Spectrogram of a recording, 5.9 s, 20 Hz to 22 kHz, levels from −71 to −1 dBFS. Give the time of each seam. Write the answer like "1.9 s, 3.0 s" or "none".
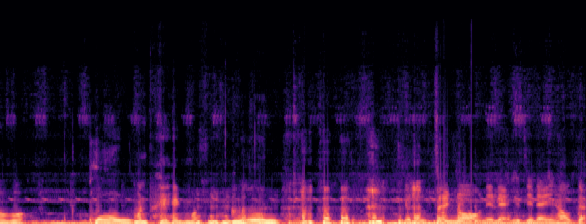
4.5 s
